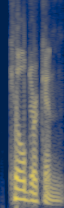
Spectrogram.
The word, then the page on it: kilderkin: American English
